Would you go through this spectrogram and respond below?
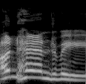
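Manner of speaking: affronted, outraged, indignant exclamation. Retelling a game scene, voicing a character's protest: retelling a character's indignant protest. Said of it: "And he's like".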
